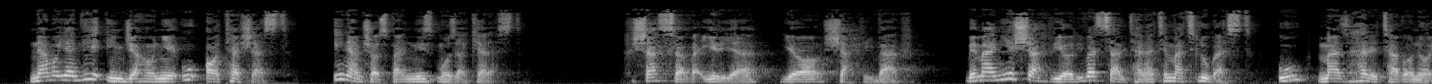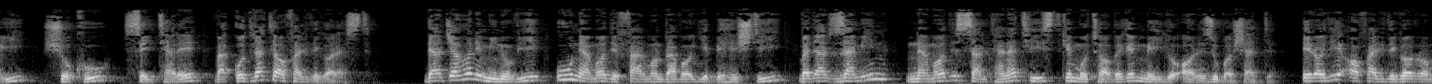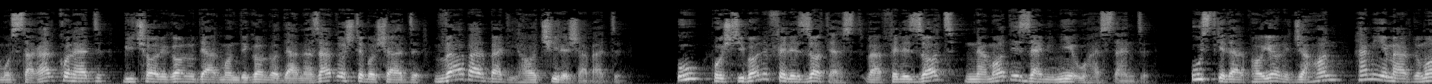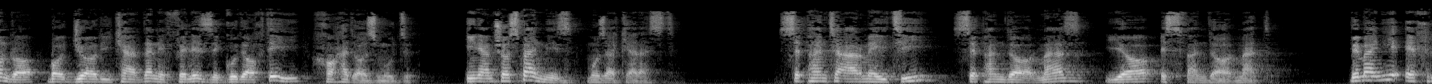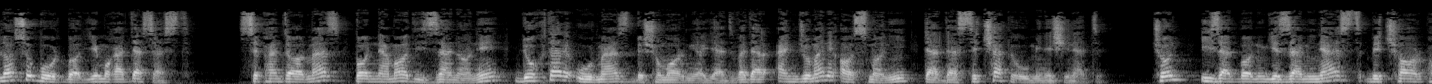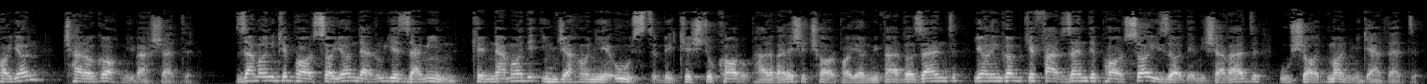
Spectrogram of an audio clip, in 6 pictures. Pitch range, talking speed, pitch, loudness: 120-160 Hz, 120 wpm, 135 Hz, -18 LUFS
